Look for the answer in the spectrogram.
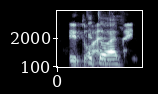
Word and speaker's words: Étoile: Étoile,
